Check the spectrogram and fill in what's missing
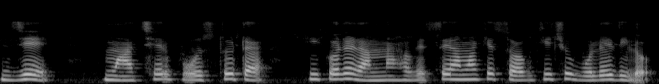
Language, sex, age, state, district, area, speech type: Bengali, female, 60+, West Bengal, Jhargram, rural, spontaneous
